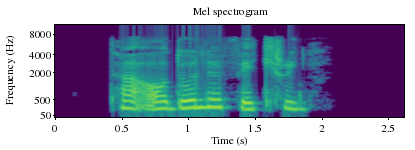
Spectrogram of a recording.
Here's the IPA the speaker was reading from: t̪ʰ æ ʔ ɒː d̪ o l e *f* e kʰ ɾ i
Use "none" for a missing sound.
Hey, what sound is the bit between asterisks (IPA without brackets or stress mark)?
f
